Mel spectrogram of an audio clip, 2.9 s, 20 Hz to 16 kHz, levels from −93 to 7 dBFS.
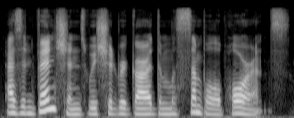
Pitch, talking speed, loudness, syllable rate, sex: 185 Hz, 185 wpm, -18 LUFS, 5.7 syllables/s, female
